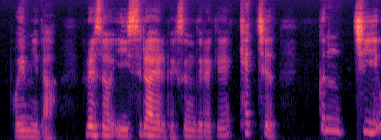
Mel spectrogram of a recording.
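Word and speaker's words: קץ: 생각하기 쉽지 않습니까 그런데 과일이 히브리어로는 케이츠라는 말인데 내 백성의 끝이 이르렀다 이르렀다 끝이 이르렀다는 것은 캣츠라고 말을 한다고 합니다 그래서 케이츠 캣츠 발음이 비슷한 워드 플레이를 하고 있습니다 그러니까 드러날 말은 여름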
